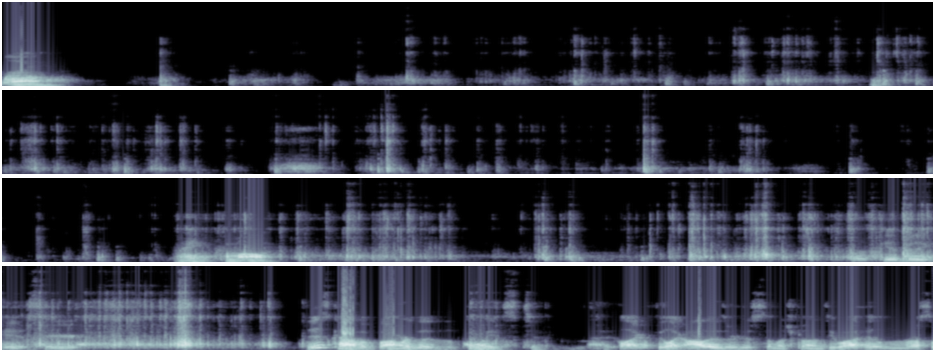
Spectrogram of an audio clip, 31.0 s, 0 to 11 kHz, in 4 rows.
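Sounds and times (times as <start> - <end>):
foil wrapper crinkling and tearing: 20.0 - 25.7.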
